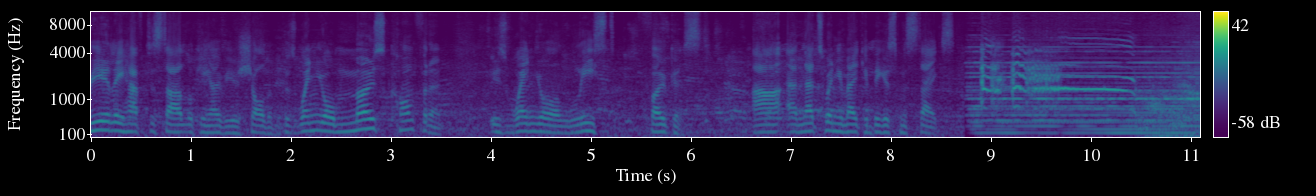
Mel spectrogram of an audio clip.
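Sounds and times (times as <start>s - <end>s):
rooster crowing: 8.8s - 11.0s.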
